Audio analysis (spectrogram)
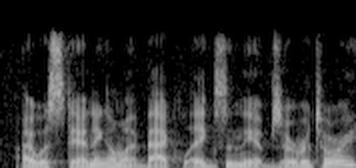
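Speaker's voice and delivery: ordinary delivery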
